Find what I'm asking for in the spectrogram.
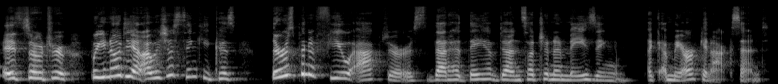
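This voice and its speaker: A woman's voice: a little high, a little fast, a bit bright. A woman co-hosting a casual podcast chat, talking in an emphatic, chatty way that sometimes trails off. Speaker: podcast co-host. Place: lives in Canada.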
